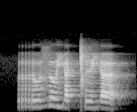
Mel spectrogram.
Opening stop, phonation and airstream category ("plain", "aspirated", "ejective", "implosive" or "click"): click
